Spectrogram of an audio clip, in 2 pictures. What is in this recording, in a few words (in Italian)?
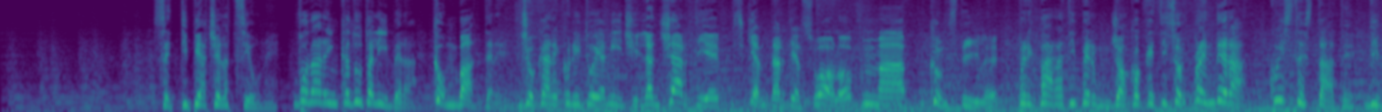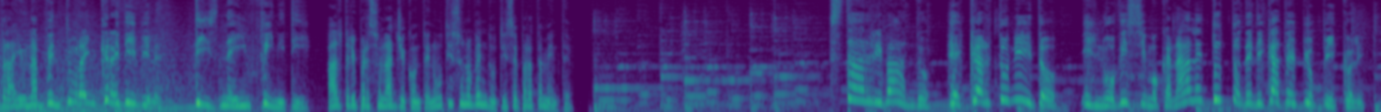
sequenza spot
